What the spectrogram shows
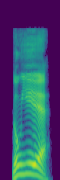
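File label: "rong2 yi4", Mandarin Chinese; HSK3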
